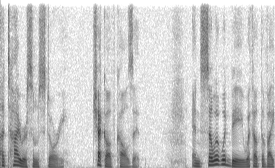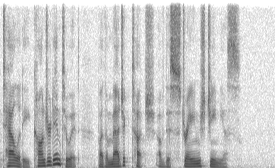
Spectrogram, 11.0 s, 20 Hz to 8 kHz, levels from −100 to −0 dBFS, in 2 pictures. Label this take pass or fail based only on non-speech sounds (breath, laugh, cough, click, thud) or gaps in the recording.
pass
